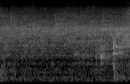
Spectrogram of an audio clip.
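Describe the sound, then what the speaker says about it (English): Chicken pieces frying in hot oil, giving a steady, dense sizzle at close range that holds constant and rises slightly toward the end, with no talking. "These chickies are almost done frying."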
